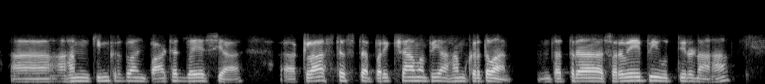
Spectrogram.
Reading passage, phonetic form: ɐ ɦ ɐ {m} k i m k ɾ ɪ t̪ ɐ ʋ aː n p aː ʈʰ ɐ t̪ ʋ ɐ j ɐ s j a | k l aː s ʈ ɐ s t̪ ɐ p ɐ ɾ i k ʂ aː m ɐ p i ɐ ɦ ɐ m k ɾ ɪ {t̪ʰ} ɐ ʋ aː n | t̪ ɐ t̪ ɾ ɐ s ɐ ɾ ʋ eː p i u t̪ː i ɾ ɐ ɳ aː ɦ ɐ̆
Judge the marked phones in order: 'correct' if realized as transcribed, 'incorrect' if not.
correct, incorrect

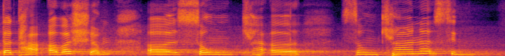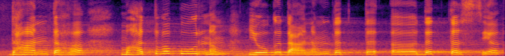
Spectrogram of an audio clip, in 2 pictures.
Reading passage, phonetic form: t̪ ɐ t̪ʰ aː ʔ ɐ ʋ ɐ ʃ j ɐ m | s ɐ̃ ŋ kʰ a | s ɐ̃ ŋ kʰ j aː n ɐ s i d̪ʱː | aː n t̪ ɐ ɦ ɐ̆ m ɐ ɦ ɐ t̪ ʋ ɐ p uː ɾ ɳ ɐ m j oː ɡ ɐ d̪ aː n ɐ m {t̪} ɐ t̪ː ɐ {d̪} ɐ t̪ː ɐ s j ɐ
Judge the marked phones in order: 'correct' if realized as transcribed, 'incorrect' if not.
incorrect, correct

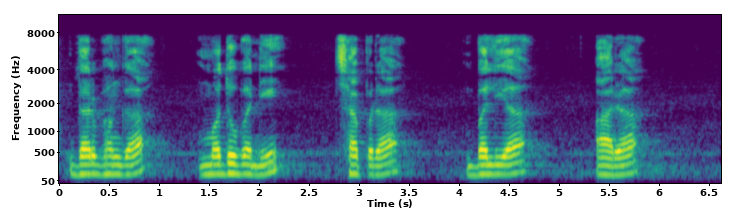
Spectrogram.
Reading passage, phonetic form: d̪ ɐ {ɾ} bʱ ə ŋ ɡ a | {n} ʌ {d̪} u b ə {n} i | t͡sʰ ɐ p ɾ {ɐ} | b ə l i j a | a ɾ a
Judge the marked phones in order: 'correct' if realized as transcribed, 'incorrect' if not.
correct, incorrect, correct, correct, incorrect

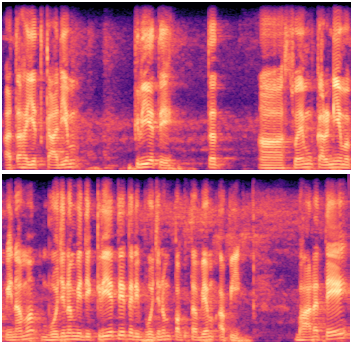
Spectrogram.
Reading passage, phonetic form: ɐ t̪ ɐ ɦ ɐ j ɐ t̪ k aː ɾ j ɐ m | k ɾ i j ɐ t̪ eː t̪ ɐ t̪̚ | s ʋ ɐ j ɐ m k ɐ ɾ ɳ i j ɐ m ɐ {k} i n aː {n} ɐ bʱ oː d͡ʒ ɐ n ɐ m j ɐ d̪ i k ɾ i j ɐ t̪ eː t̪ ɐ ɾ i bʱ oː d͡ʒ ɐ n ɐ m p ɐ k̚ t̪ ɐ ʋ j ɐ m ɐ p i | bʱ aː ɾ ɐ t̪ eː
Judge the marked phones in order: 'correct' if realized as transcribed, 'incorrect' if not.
incorrect, incorrect

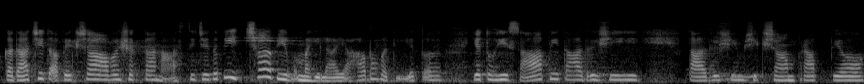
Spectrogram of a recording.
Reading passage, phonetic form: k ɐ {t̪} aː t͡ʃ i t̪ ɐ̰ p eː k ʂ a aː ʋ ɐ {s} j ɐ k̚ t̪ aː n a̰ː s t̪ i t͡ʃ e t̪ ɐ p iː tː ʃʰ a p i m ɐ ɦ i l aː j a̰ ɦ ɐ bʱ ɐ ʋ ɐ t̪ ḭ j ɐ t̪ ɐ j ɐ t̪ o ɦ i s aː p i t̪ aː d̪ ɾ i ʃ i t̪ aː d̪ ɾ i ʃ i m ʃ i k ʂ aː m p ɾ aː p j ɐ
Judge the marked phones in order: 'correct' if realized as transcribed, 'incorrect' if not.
incorrect, incorrect

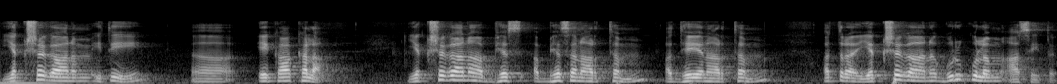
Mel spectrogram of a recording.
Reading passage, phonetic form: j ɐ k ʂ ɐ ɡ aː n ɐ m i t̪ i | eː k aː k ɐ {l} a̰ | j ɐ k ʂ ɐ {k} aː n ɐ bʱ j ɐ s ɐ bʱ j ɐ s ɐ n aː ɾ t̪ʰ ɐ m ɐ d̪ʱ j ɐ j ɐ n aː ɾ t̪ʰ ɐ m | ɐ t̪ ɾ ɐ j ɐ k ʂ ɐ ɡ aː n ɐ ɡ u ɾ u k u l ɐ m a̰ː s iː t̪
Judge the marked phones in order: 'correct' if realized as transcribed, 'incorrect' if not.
correct, incorrect

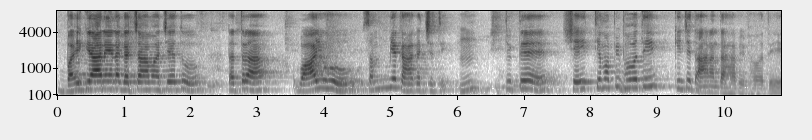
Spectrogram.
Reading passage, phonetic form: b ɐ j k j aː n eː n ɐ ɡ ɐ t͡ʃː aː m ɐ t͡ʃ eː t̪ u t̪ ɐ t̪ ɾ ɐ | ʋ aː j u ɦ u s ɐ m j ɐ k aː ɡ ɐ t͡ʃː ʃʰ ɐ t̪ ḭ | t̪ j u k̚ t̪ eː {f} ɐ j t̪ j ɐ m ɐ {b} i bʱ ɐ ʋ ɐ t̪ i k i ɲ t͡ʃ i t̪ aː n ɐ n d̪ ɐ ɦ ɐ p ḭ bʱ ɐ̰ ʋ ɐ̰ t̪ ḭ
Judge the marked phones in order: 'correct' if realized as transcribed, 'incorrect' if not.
incorrect, incorrect

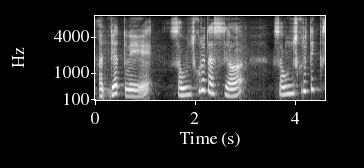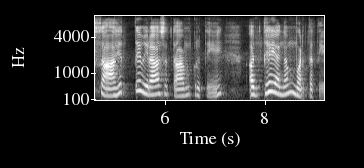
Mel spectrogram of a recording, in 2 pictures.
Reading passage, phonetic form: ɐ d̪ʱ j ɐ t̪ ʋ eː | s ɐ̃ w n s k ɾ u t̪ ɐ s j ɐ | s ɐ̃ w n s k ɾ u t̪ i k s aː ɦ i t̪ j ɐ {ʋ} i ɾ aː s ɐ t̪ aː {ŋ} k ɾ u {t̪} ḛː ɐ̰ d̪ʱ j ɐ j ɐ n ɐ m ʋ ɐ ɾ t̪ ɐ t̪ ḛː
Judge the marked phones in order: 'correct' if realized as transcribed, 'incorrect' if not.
correct, incorrect, correct

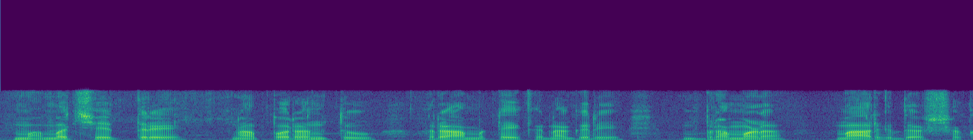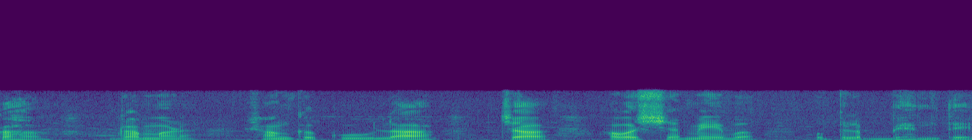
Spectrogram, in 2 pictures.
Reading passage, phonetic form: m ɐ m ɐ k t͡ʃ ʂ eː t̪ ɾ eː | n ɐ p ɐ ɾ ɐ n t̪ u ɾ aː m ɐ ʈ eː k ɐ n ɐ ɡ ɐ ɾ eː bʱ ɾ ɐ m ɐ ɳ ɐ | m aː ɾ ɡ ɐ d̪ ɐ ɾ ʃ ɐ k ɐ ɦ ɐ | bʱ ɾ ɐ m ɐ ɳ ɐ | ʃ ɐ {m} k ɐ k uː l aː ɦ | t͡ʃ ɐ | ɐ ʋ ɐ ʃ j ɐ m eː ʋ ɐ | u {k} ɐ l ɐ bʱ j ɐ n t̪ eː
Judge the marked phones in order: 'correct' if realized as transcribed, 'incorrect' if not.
incorrect, incorrect

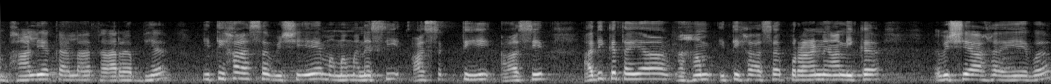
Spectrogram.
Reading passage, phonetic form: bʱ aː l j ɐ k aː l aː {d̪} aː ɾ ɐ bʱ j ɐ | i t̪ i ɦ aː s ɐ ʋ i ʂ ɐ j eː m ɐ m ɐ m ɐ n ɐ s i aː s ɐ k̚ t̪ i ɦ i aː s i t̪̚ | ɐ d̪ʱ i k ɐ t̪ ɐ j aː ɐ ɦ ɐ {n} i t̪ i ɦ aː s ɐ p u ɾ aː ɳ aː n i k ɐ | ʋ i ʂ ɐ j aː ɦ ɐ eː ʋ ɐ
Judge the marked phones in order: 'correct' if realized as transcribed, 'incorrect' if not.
incorrect, incorrect

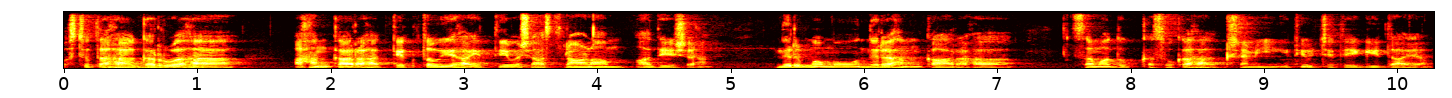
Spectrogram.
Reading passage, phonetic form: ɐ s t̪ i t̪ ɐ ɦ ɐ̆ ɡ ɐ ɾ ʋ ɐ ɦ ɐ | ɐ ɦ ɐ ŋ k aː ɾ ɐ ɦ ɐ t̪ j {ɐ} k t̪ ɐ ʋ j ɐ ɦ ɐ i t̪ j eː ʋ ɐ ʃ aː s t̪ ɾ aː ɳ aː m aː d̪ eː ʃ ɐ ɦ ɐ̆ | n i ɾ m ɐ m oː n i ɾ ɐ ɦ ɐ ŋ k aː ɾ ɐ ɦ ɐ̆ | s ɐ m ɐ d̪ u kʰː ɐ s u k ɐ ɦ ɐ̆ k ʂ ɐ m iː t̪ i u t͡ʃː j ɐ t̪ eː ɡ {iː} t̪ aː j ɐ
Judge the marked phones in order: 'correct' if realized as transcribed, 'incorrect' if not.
correct, correct

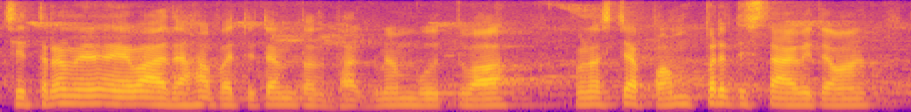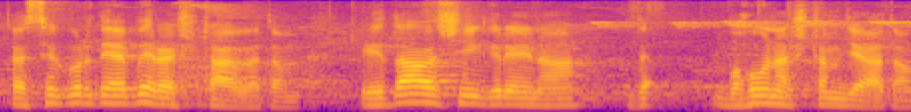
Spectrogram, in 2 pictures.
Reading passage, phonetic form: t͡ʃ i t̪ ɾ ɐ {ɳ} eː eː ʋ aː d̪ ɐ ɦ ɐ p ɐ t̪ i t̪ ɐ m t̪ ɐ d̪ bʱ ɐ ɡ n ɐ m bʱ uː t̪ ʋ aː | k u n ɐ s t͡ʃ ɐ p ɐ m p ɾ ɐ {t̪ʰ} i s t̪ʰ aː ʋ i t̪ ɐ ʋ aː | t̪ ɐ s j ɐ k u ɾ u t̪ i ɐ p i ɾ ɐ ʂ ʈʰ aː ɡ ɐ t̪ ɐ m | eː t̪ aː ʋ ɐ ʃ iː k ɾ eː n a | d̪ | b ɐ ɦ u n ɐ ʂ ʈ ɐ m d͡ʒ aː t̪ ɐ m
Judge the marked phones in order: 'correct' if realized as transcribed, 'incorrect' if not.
incorrect, incorrect

